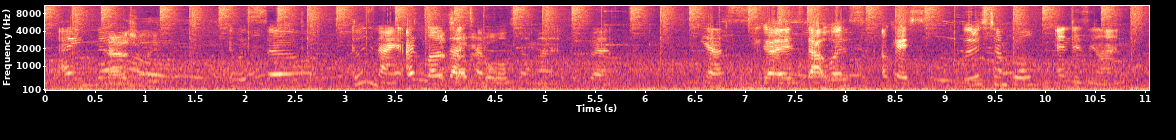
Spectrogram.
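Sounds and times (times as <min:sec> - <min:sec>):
person speaking: 0:00.0 - 0:01.2, 0:01.9 - 0:05.6
car road rumble: 0:00.0 - 0:11.0
music with a regular beat: 0:00.0 - 0:11.0.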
